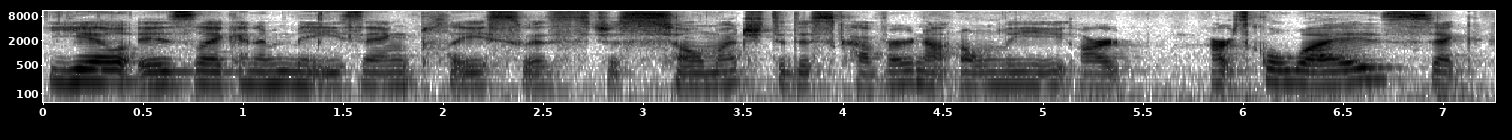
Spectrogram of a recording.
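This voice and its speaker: A woman's voice: lowish voice, fairly even intonation, a little slow, slight background noise. A young woman, a guest artist chatting thoughtfully in an interview with many small fillers. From Poland. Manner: thoughtful, with frequent fillers and restarts. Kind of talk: casual interview chat. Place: studio space indoors.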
